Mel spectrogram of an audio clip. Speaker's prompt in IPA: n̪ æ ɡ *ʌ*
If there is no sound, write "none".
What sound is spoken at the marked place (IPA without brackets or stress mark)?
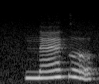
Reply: ʌ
